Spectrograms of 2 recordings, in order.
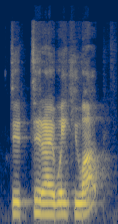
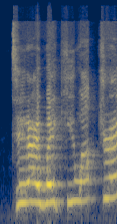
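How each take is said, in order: First: Low-pitched teasing question, rising at the end; low mock question. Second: Loud, high-pitched teasing question; high mock question. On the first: She mockingly asks Dre about waking, low voice. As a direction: start it low, then lift on "up". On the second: She mockingly asks Dre about waking, high loud voice. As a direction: push it high and loud, rising. Same question repeated much higher.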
